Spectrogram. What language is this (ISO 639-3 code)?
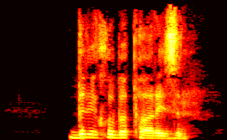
kur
